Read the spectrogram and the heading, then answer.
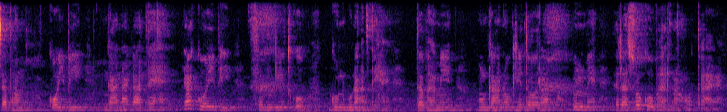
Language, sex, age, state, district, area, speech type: Hindi, male, 60+, Uttar Pradesh, Sonbhadra, rural, spontaneous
